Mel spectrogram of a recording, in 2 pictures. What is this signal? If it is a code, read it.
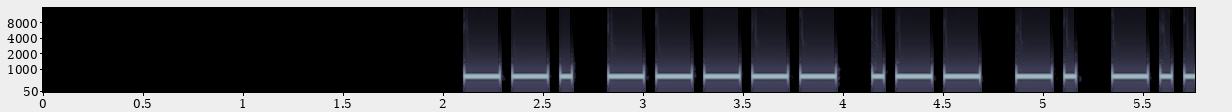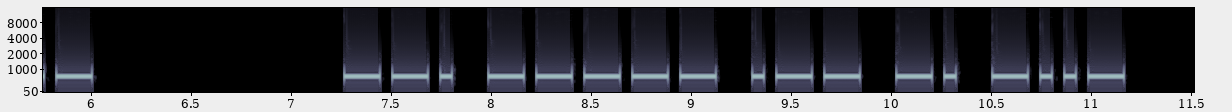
Morse code, heard as a keyed tone, about 21 wpm, 700 Hz. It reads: G0WNX G0WNX
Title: DXCC-100 Call Signs - 5 Characters - Repeated 3x - 20wpm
